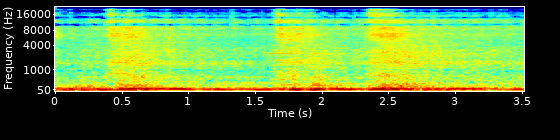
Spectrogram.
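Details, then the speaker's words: 1941 Ford truck flathead V8, just started after about six years sitting, no choke used, clutch seized and one rear wheel off the ground. Deep, even rumble that swells cleanly on quick throttle blips and settles back: responsive and healthy. "I can't I'm impressed with this flathead Ford V8 it runs better than that old 68 Ford sitting out there responsive I'll tell you what you blip the throttle and it's right there"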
